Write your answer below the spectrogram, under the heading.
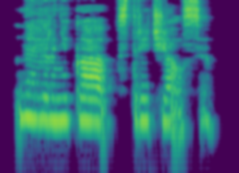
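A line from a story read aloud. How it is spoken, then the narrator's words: Sigh, failed indifference. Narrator (Russian): вздохнула Мередит, безуспешно пытаясь принять безразличный вид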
